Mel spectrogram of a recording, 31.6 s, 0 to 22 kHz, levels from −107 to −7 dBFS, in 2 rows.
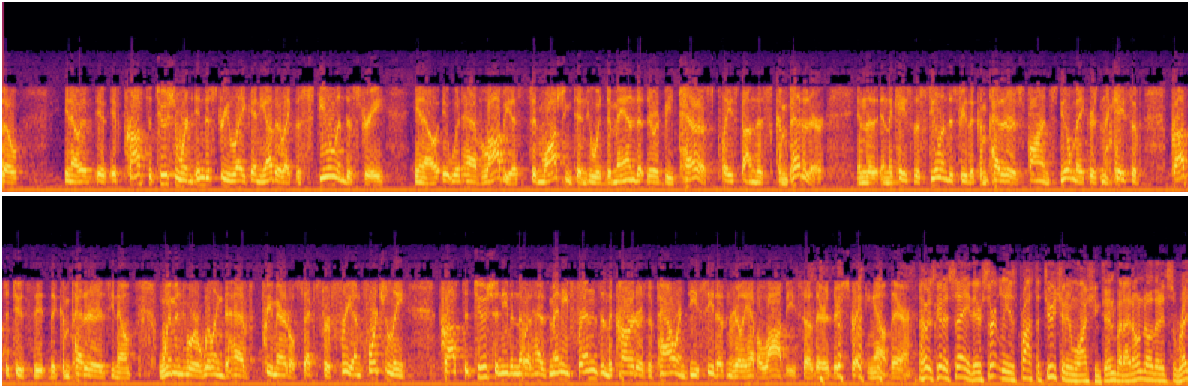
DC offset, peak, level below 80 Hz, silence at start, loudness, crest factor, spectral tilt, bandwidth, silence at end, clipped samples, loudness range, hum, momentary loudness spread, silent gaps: under 0.1%; -6 dBFS; -38 dBFS; 0 s; -18 LUFS; 12 dB; -7.5 dB/octave; 7 kHz; 0 s; under 0.1%; 1 LU; none; 4 LU; none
